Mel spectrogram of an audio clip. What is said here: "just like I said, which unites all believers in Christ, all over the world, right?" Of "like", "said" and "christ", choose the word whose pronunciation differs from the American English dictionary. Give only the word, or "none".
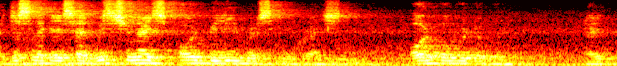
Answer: none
